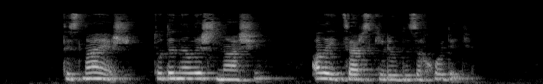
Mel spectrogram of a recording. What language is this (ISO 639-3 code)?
ukr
